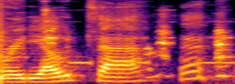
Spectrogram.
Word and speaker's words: Mariota: Let's pronounce my man's name right. Put some respect on his name. Mariota. That we've been pronouncing all these years wrong, but okay.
